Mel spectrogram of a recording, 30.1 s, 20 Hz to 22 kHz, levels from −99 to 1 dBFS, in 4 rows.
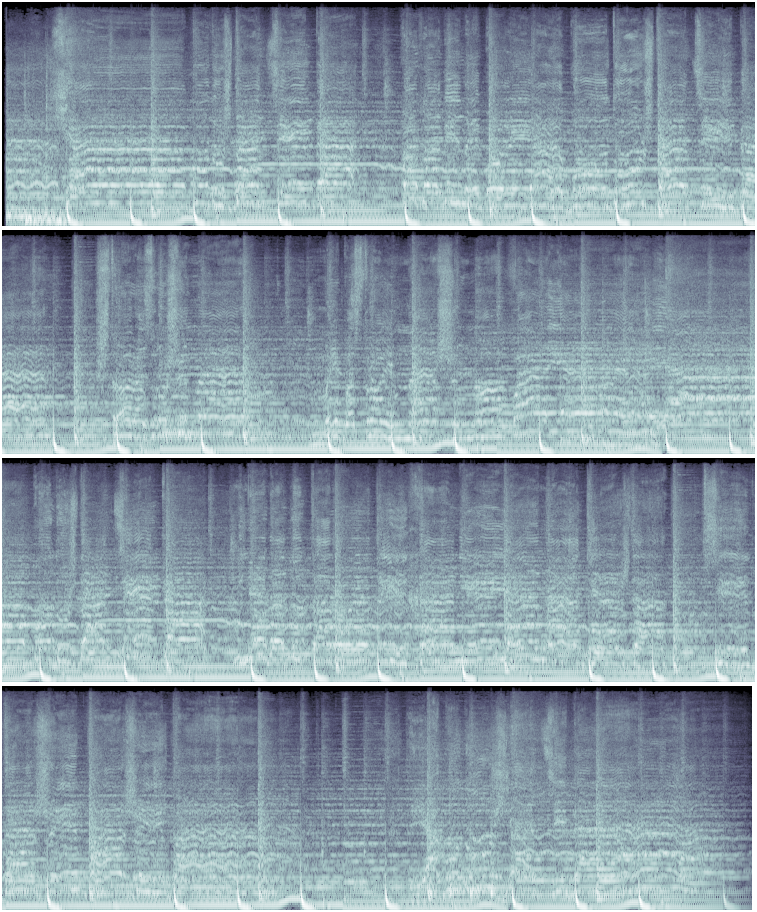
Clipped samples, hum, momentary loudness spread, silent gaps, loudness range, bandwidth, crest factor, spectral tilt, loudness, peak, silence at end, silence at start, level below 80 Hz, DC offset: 0.3%; none; 3 LU; none; 1 LU; over 20 kHz; 8 dB; -4.5 dB/octave; -9 LUFS; 0 dBFS; 0 s; 0.05 s; -14 dBFS; 0.4%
